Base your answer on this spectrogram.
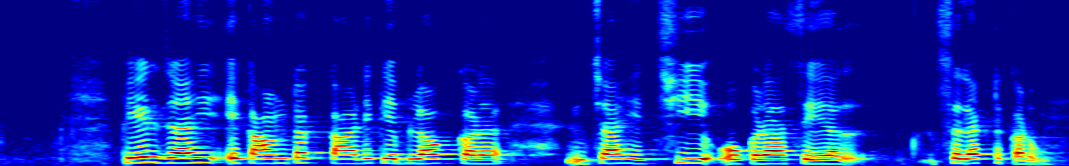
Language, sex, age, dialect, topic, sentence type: Maithili, female, 60-100, Eastern / Thethi, banking, statement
